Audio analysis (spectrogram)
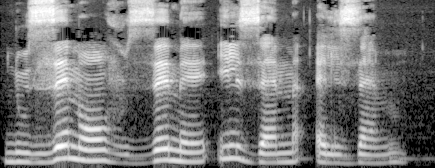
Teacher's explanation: And, of course, the phonetic event of liaison in the plural person.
